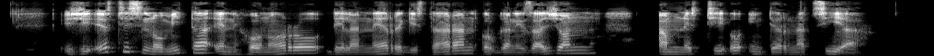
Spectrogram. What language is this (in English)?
Esperanto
